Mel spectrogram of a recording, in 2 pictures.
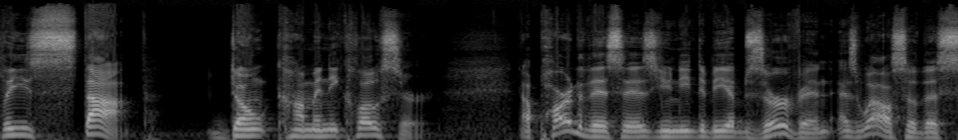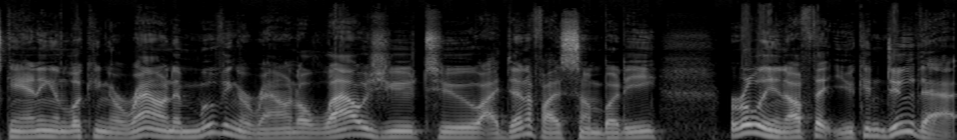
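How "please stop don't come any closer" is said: firm, authoritative, direct delivery, not pleading. Showing how to stop an approaching stranger from a distance: loud commanding voice with authority. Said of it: "You need to use authority in your voice".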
